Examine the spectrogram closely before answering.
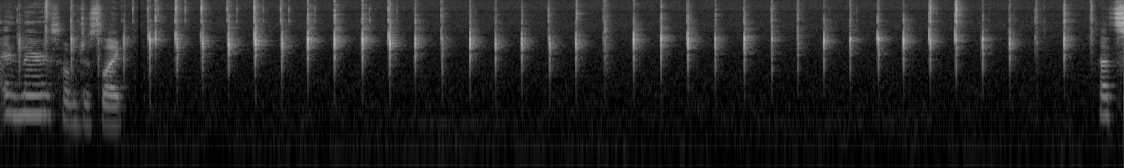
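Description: A lipstick tube clicks rapidly as it is twisted.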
